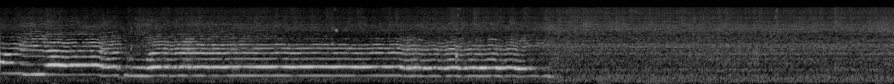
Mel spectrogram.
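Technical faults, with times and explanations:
1.30–1.36 s, 3.32–3.37 s and 4.56–4.58 s: corrupt frame decoded, three times. Each time two or three damaged compressed frames got played anyway, so misread gains and codes throw energy into the wrong frequencies, giving short chirpy noise bursts peaking around -25 to -20 dBFS.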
